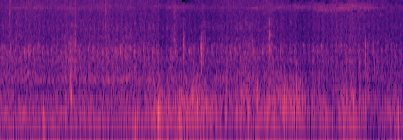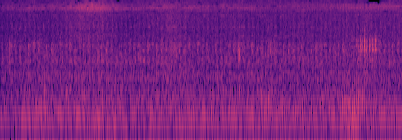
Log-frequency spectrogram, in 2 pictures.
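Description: An engine idling steadily, a low even rumble, with a few faint clicks over it.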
